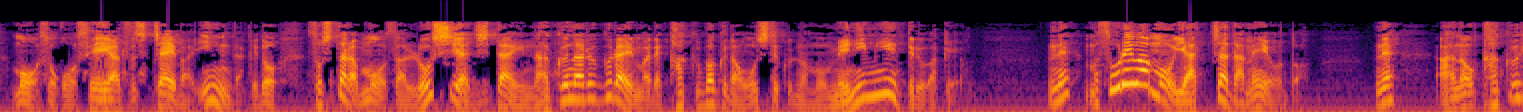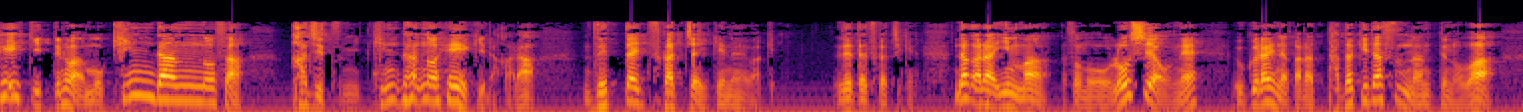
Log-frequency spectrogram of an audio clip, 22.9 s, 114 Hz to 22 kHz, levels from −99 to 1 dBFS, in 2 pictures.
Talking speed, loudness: 375 characters per minute, -19 LUFS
